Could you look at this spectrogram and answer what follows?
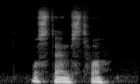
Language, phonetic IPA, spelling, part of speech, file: Polish, [uˈstɛ̃mpstfɔ], ustępstwo, noun, LL-Q809 (pol)-ustępstwo.wav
